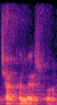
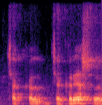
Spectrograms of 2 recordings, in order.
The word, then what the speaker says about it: Chakaleshwar: In Govardhan, Gopeshwar Mahadev, Lord Shiva is present at Chakaleshwar Mahadev. When Krishna lifted Govardhan, then Lord Shiva was on the top as Chakra, present as Chakra. Chakreshwar actually, Chakaleshwar, pronunciation changed.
